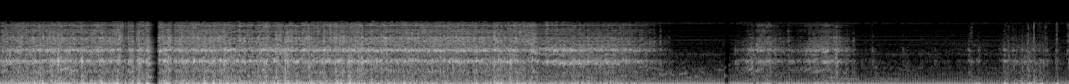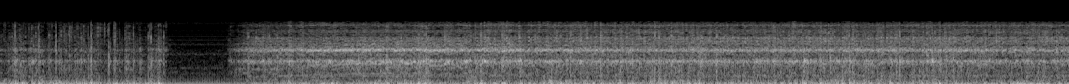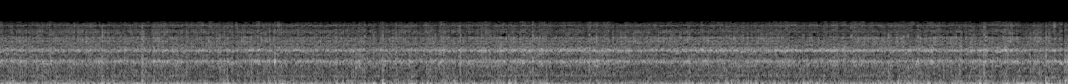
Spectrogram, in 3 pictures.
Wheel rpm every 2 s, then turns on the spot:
130, 170, 160, 50, 20, 20, 40, 110, 110, 110, 110, 110, 110, 110, 110, 110.
10-12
